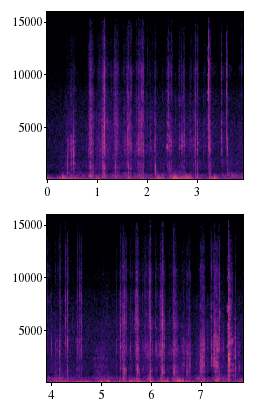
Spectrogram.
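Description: Knife scraping the scales off a tilapia: a rapid, irregular run of short rasping strokes, a few each second.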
